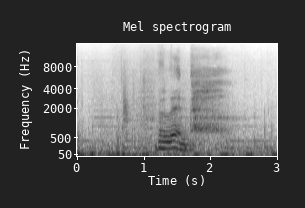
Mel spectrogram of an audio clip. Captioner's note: sighs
